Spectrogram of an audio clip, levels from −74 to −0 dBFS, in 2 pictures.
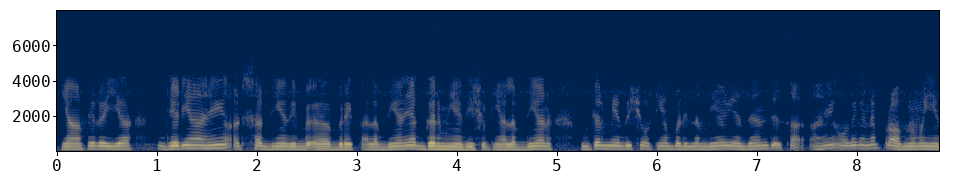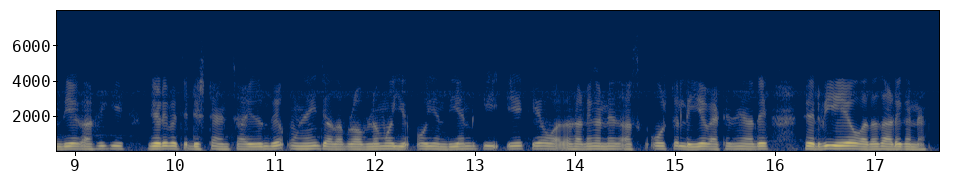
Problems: none marked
